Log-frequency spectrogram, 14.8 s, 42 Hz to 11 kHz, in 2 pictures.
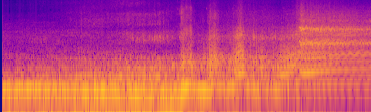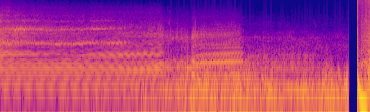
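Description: A Ford Mustang's 5.0 V8 rumbles, is revved sharply a few times, then pulls hard from about six seconds in, its note breaking at two gear changes before fading away.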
